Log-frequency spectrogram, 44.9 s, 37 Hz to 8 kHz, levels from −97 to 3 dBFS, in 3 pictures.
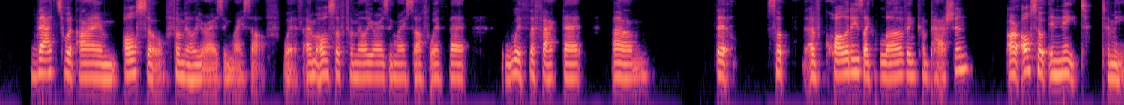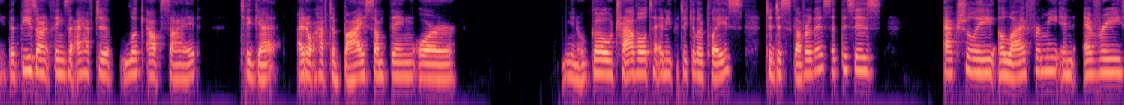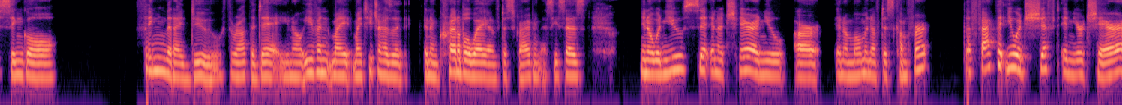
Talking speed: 160 wpm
